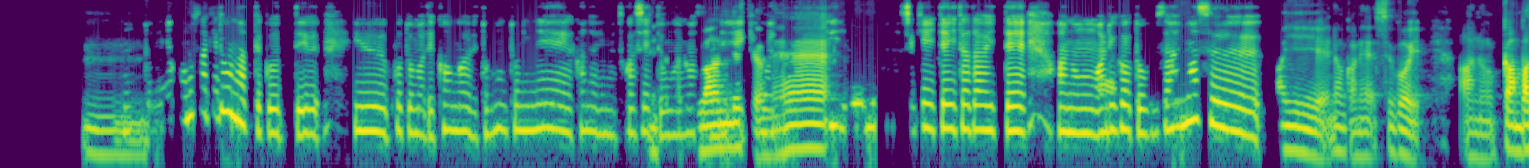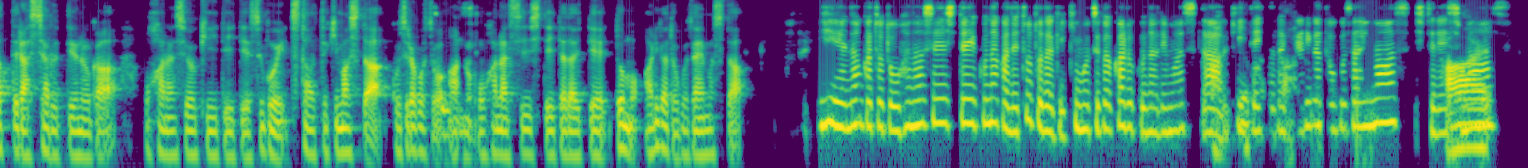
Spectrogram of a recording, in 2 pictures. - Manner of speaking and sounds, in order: other noise
- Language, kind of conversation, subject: Japanese, advice, 食費を抑えながら栄養バランスも良くするにはどうすればいいですか？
